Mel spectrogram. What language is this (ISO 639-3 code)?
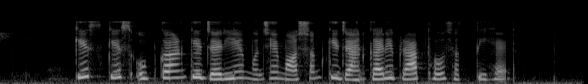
hin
